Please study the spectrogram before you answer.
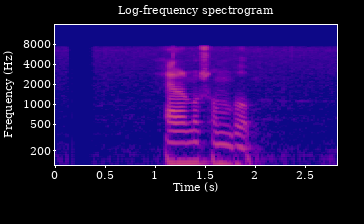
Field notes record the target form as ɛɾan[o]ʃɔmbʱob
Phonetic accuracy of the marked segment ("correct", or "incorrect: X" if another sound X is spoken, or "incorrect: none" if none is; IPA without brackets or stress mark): correct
